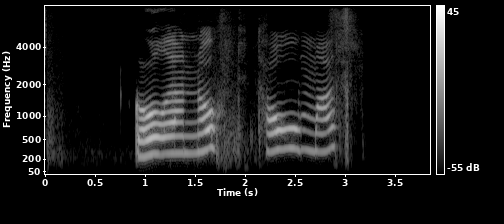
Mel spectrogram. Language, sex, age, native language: Icelandic, male, 8, Icelandic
